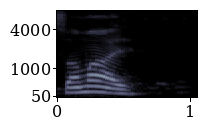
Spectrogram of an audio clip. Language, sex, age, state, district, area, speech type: Hindi, male, 18-30, Bihar, Darbhanga, rural, read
